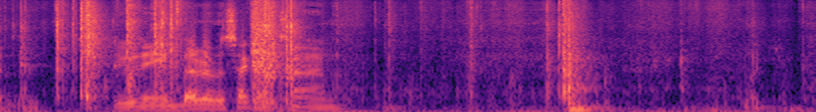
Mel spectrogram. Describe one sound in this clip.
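Cardboard flaps rustle as a box is opened.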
